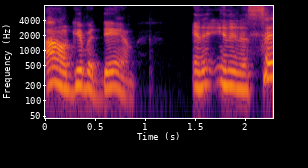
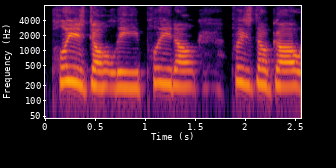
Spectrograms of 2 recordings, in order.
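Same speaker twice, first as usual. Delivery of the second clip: put-on tearful, pleading voice. Retelling a film scene where she begs him, crying: imitating someone begging in tears. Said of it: "She begs him. She's crying".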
